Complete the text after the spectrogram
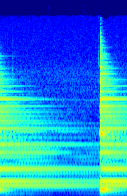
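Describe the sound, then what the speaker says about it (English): A guitar's low E string, plucked for tuning, rings with a steady sustained tone that fades gradually, then is plucked again at about two seconds with a sharp fresh attack. "let's start with our big E string."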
